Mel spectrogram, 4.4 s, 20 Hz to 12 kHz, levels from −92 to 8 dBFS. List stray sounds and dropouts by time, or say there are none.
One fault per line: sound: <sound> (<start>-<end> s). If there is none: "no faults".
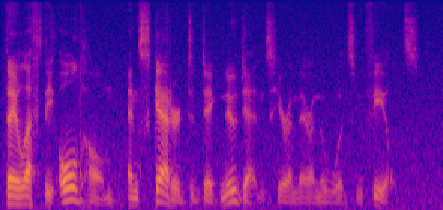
no faults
